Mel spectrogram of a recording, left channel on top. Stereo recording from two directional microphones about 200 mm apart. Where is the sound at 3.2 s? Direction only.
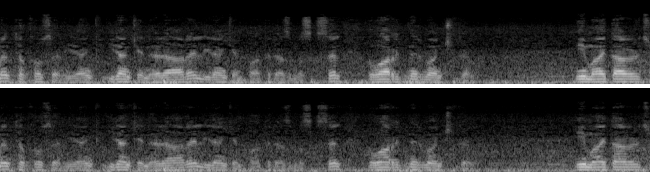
45° left (ahead or behind).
